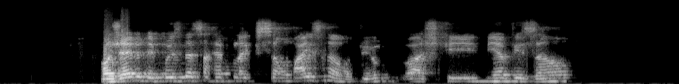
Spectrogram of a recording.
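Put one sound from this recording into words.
A man speaks calmly through a microphone in an online call.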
